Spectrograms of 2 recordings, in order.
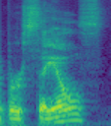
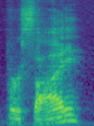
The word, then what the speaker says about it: Versailles: We've got a Versailles, but it's supposed to be pronounced Versailles. We just not very good at pronouncing French names.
